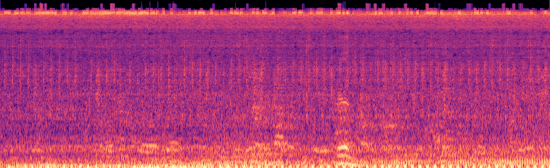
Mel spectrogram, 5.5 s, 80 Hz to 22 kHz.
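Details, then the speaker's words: Sniper 155 (Black Raven), idling: uneven rapid ticking knock about three per second over low engine note; camshaft lobes worn and small cam bearing inside rough and loose, the main source of noise. "Bingot na yung cams niya mga bossing. Ito yan oh. Tapos ang pinakamalala sira din yung cberberry magaspang. Tapos ito talaga yung major na tumutunog sa atin."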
